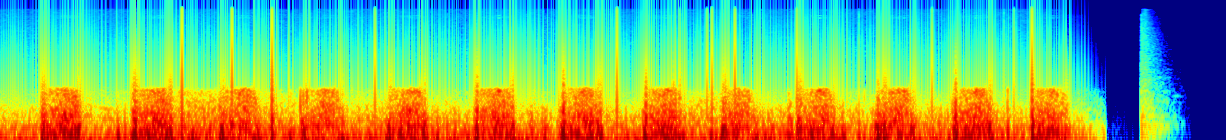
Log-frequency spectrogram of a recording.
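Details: Mitral stenosis heard with the stethoscope bell, patient turned to the left lateral position: low-pitched rumbling mid-diastolic murmur with typical presystolic accentuation.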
